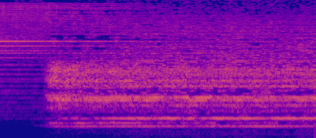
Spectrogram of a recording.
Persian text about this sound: صدای فیدوس، اولشی صدا ناآشنان، صدای مزاحمه، هیچ کس بهش عادت نداره، غریبه ها نمیدونن چرا هر روز صبح صدا شنیده میشه. آبادانی ها میدونن این صدای آژیره، آژیر خطرنا، آژیر حاضر شدن سر کار.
